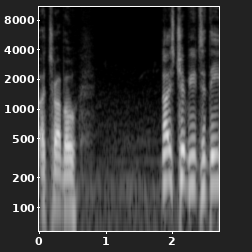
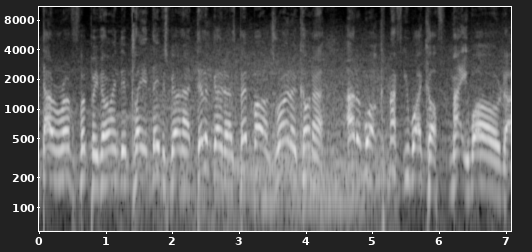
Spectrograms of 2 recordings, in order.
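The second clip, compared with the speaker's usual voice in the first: raised, brisk race commentary; live play-by-play; 6 semitones higher than usual. Acted. Commentator calling the opening lap, raised and energetic. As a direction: rattle off the running order.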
